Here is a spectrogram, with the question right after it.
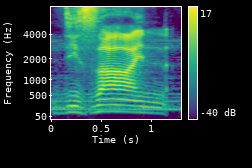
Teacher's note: Le G n'est pas prononcé. On va directement à la lettre N.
